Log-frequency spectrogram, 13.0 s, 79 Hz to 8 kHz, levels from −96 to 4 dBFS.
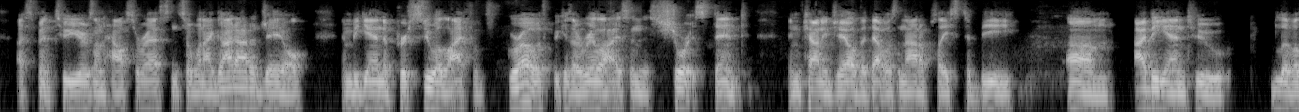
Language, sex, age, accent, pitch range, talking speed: English, male, 20-39, American, 90-105 Hz, 215 wpm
